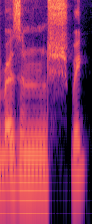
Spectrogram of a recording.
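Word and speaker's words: Rosenzweig: Yes, I always recommend Phil Rosenwig, I think is how you pronounce his name.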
